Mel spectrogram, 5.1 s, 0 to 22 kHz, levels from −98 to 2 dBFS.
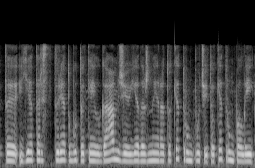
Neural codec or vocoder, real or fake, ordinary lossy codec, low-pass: none; real; AAC, 64 kbps; 7.2 kHz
